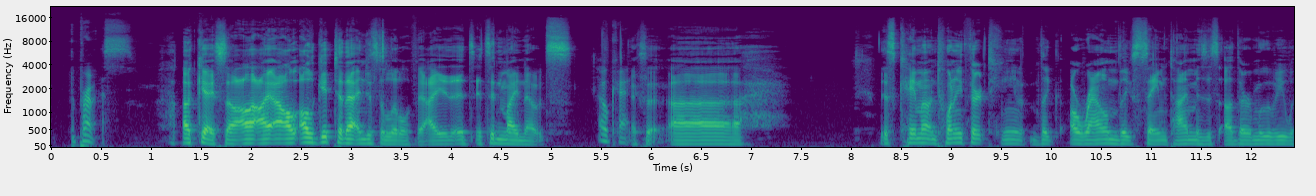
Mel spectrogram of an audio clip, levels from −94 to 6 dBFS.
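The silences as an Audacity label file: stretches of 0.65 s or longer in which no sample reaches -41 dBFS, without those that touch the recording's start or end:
7.180000	8.050000	silence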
